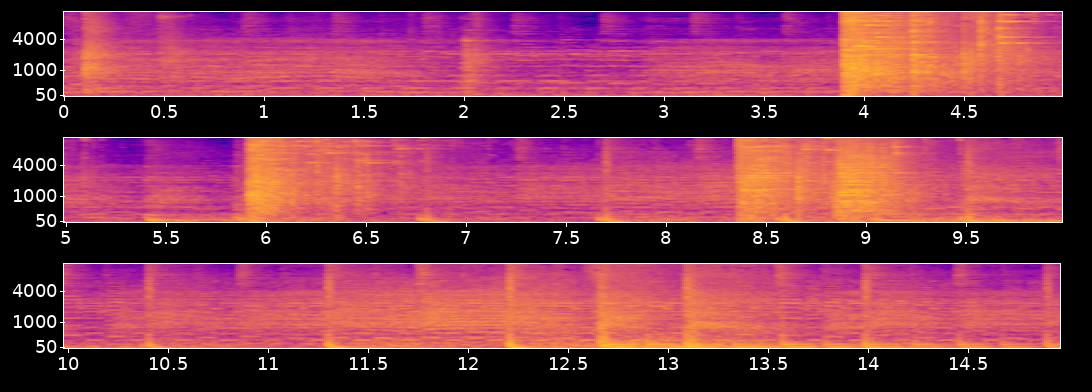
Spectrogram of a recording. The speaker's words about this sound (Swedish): Nej, nu börjar det bli dags att slå sönder något mer tycker jag. Jag tänkte ta en kofot här och så går jag loss på lite flaskor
